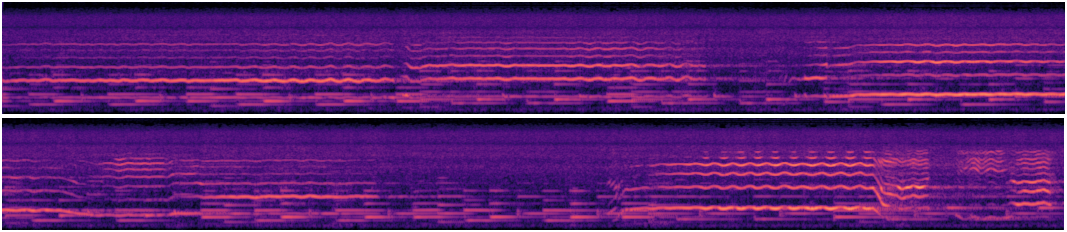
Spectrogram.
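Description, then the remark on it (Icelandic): An old recording of a castrato singing long, sustained high notes in a slow melodic line over a steady accompaniment, continuous and fairly loud throughout with no speaking. “við vorum að hlusta á geldingasöng núna”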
